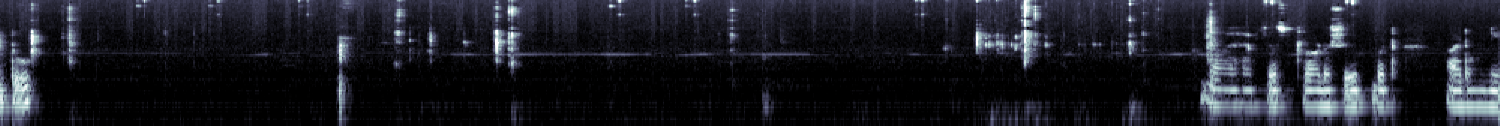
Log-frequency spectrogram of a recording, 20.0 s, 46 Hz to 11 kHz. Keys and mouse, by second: 2.8 shift+click, 5.6 ctrl+z, 8.1 shift+click, 13.0 Down, 13.2 Down, 13.3 Down, 13.5 Down, 13.8 Down, 14.3 Down, 14.4 Down, 14.9 Down, 16.9 d.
